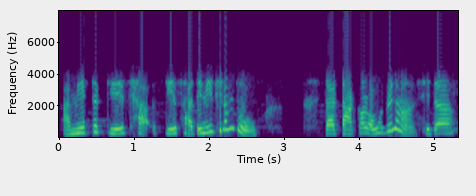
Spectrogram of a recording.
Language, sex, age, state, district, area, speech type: Bengali, female, 18-30, West Bengal, Darjeeling, urban, conversation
